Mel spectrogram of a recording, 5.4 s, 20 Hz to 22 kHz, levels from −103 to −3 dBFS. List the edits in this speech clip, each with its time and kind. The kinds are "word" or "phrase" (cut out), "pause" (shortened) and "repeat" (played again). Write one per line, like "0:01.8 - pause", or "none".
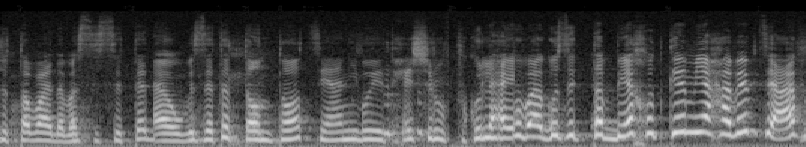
0:01.0 - word
0:02.4 - word
0:03.0 - word
0:03.4 - word
0:03.9 - word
